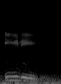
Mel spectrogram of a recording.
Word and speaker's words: EDI: Why are you named EDI? Ed is the phonetic pronunciation of EDI.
